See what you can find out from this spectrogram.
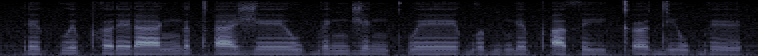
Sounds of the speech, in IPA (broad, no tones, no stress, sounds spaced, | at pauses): ɾ ɪ kʷ e pʰ ə ɾ e ɾ æ ŋ ə tʼ æ ʒ eː w b e ŋ ʒ e ŋ kʷʼ eː ɡʷ e b ŋ e pʼ a θ i kʼ œ d i w b ɪː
